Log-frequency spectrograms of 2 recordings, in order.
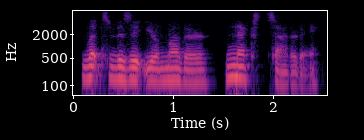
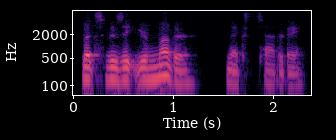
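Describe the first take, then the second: First: The main stress falls on the word next. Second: The main stress falls on the word mother. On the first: It means this Saturday, not next Saturday. "I emphasize next" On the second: It means your mother, not your father. "or mother"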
